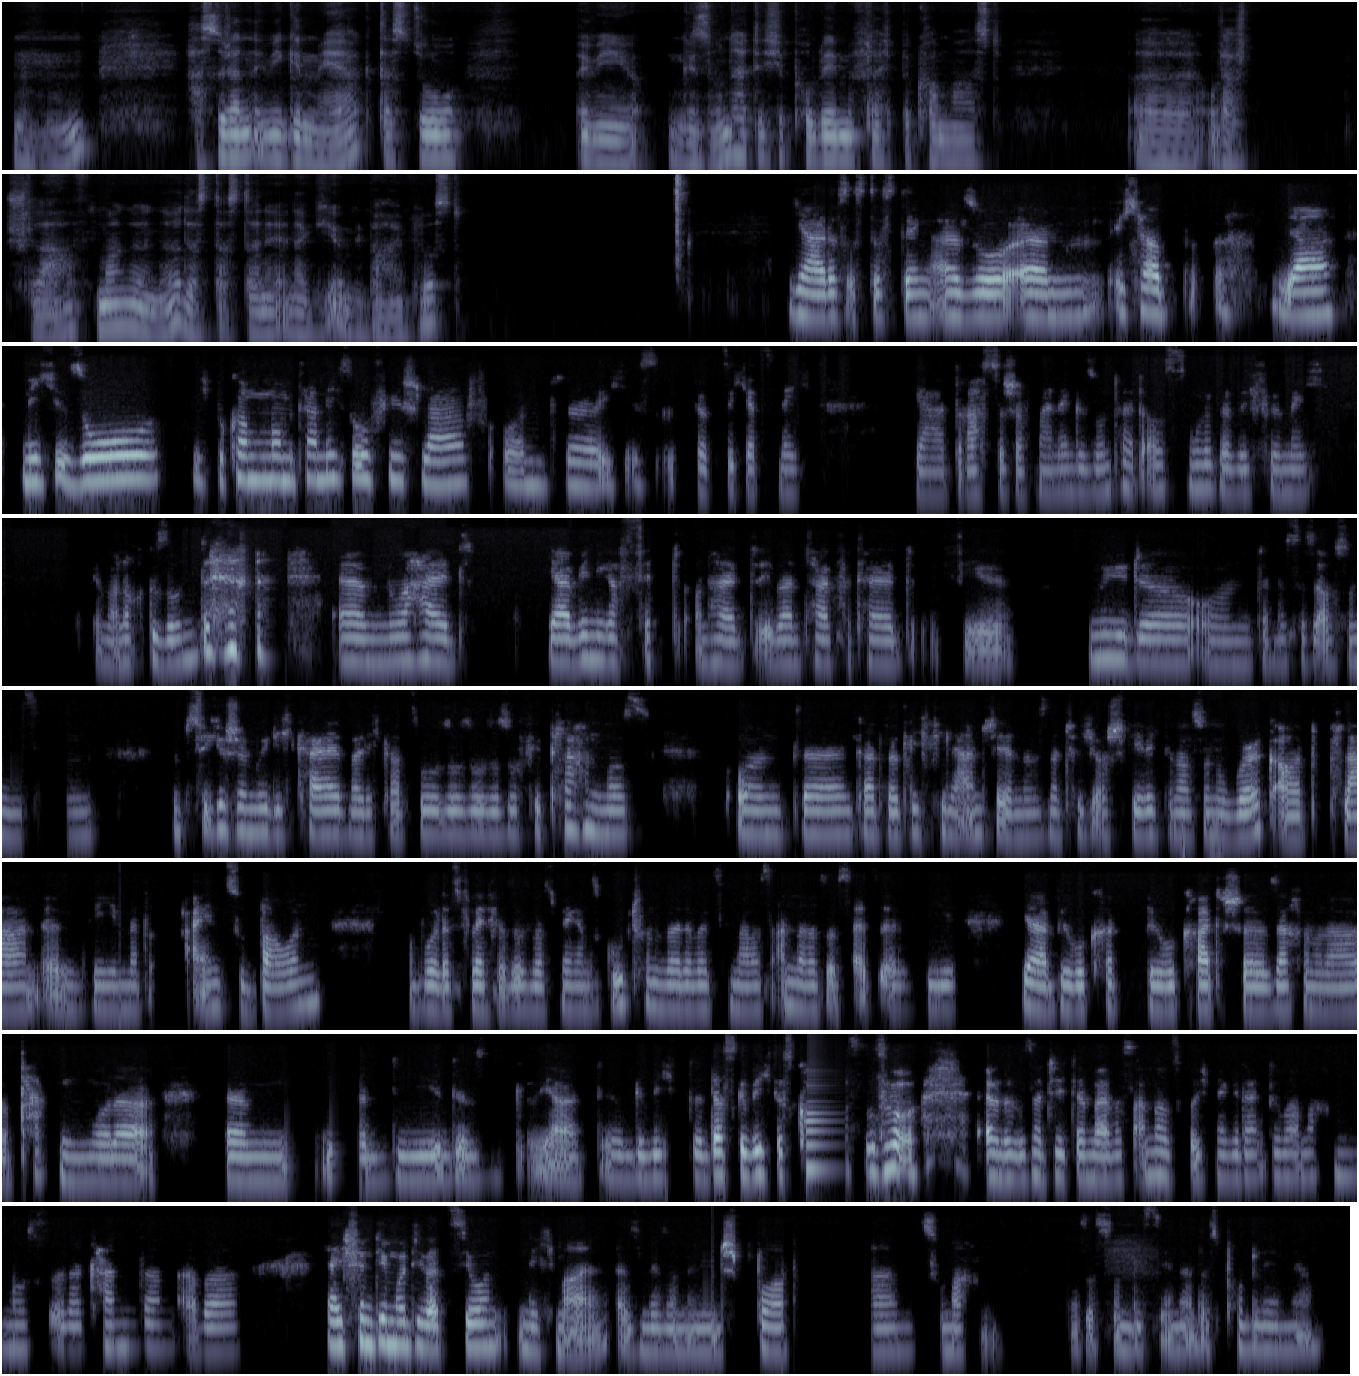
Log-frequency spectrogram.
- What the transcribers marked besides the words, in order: static; other background noise; tsk; distorted speech; chuckle; laughing while speaking: "planen"; laughing while speaking: "so"
- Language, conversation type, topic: German, advice, Wie finde ich trotz Zeitmangel und Müdigkeit Motivation, mich zu bewegen?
